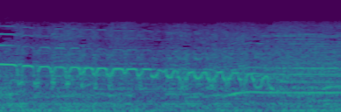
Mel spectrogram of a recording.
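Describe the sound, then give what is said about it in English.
A woman's voice imitates a horse's whinny, as she does every time Oklahoma scores: a loud, wavering high-pitched neigh that quavers rapidly before sliding down at the end, heard alone without speech. “This is a woman making a horse noise.”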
